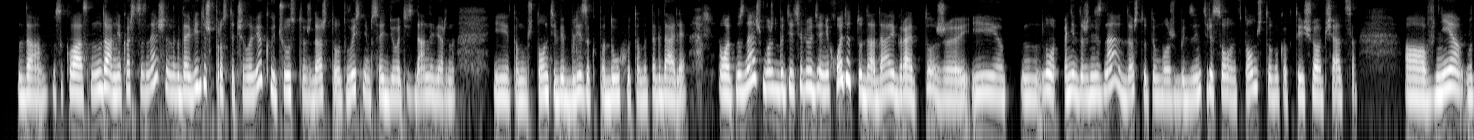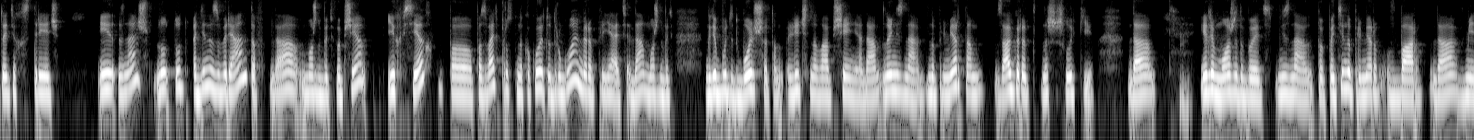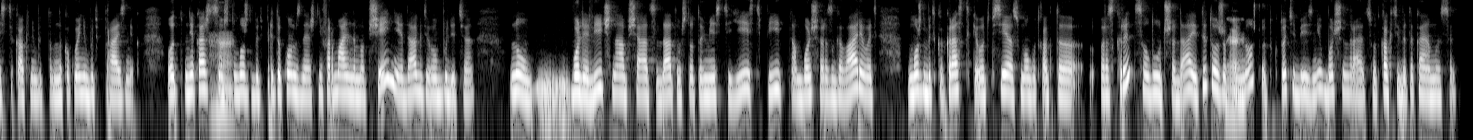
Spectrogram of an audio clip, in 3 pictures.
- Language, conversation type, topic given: Russian, advice, Как постепенно превратить знакомых в близких друзей?
- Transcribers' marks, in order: tapping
